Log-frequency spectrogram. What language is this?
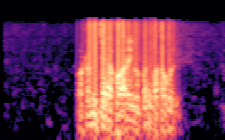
Bangla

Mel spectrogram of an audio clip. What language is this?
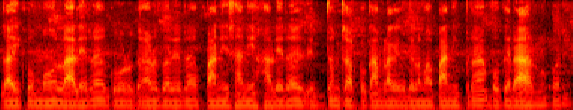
Nepali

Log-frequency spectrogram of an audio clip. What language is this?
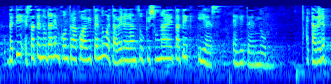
Basque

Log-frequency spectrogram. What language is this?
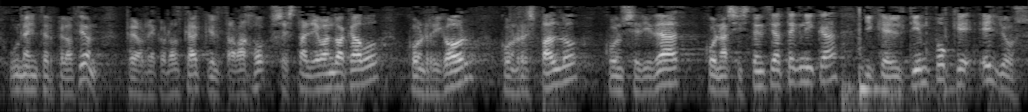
Spanish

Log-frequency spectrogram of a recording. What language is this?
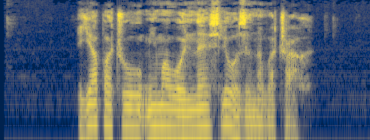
Belarusian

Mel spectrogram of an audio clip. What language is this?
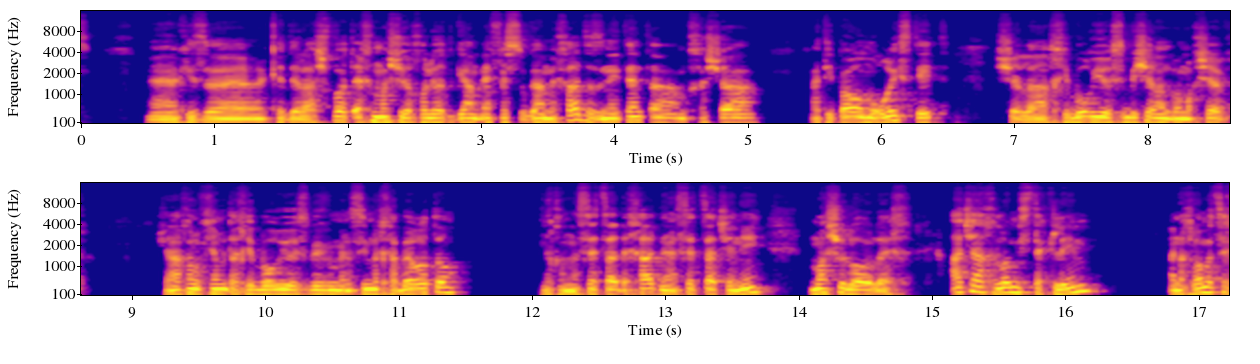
Hebrew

